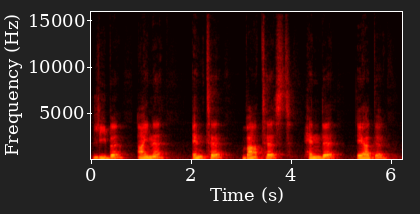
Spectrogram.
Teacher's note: Das E wird relativ deutlich als schwa ausgesprochen, also als am Ende des Wortes.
